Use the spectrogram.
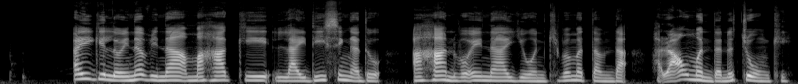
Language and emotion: Manipuri, happy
